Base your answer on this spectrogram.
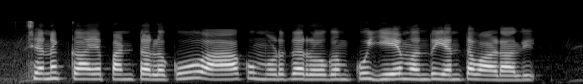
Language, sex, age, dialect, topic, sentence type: Telugu, female, 18-24, Southern, agriculture, question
